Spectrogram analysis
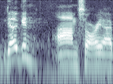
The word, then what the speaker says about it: Duggan: it's Duggan, right? Duggan. I'm sorry, I pronounce my name wrong all the time, but Dr.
